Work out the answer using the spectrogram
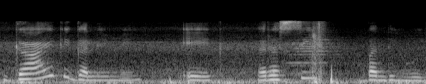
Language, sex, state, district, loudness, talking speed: Hindi, female, Madhya Pradesh, Dhar, -20 LUFS, 110 wpm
